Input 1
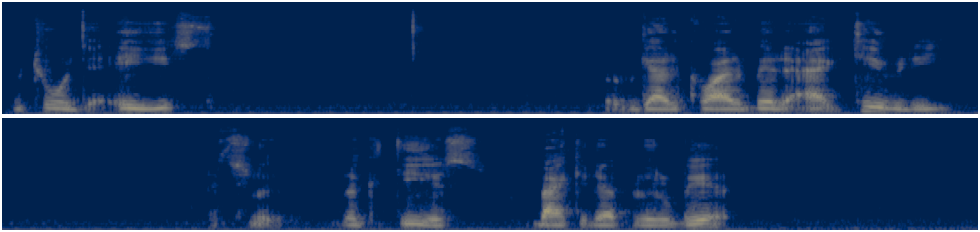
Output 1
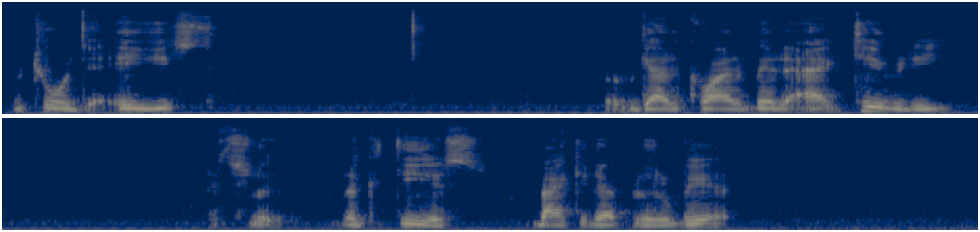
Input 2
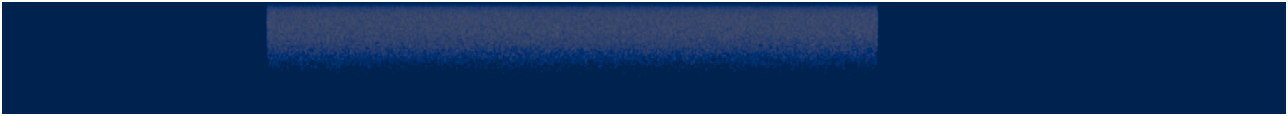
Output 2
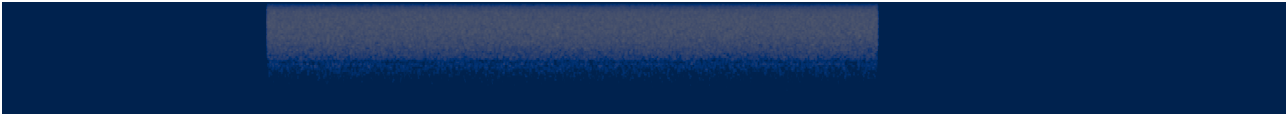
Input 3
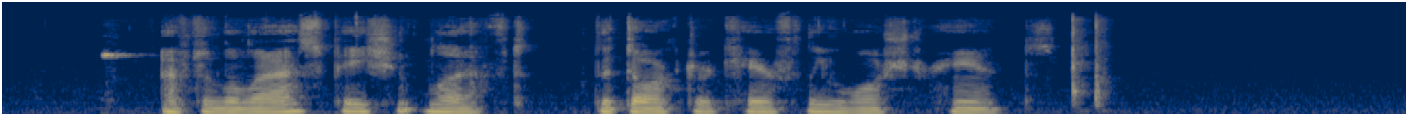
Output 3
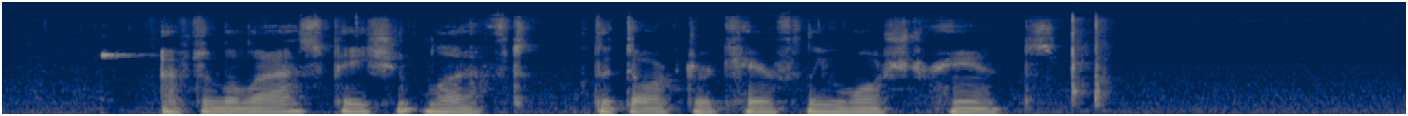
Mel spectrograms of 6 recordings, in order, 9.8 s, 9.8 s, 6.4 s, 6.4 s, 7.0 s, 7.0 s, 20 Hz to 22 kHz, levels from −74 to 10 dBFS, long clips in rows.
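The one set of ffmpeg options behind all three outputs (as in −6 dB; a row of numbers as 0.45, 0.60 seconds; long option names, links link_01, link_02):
-af "acompressor=threshold=-27dB:ratio=10,bandreject=frequency=2500:width=16,volume=4.5dB"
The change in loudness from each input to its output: +0.5, +4.5, −7.5 LU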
